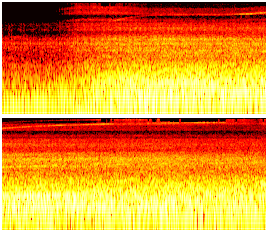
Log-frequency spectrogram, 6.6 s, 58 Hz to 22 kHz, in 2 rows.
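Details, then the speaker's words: 2010 Toyota Hilux Vigo 2.5 D4D VN Turbo diesel, manual, 198,xxx km: free rev to nearly 3,000 rpm, climbing smoothly from idle to a strong, even high rev with no stumble, knock or black smoke; a healthy engine. "ครับแบบแรงๆเลยนะเมื่อกี้กดไปเกือบจะ3,000รอบนะครับผมเครื่องฟิตๆนะครับผมควันดำไม่ไหลออกมานะครับ"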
